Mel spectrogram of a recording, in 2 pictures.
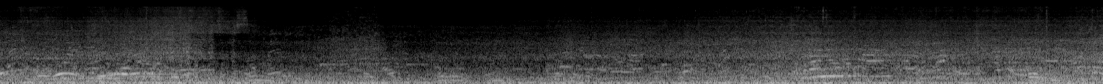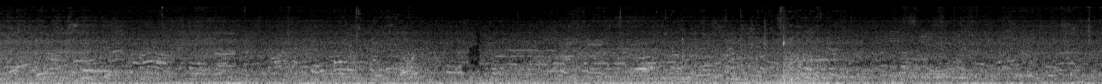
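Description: Rain patters on the wet pavement and umbrellas.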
